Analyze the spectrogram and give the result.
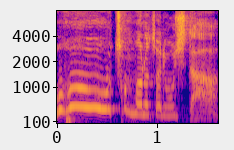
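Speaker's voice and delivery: loud, high, delighted gloating whoop.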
